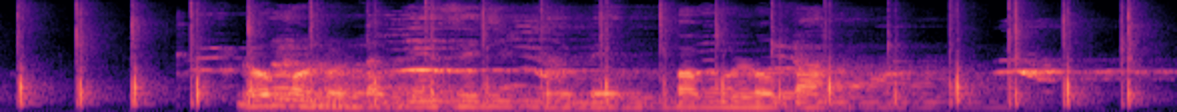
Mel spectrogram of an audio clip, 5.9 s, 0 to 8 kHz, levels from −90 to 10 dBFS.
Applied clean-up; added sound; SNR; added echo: none; Run; 8 dB; reverberation time 2.1 s.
